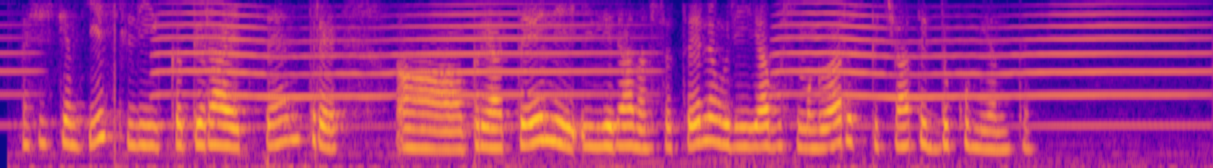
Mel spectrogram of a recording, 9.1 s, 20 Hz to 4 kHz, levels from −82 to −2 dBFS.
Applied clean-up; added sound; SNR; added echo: none; Trumpet; 10 dB; none.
